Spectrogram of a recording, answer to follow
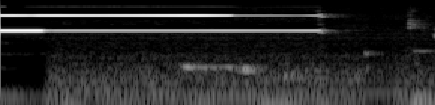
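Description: Digital multimeter's continuity beeper giving one steady high-pitched beep while the probes touch a near-zero-resistance path, cutting off about one and a half seconds in as the contact is broken.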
